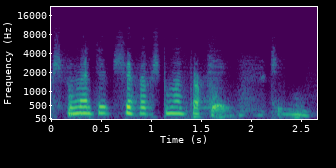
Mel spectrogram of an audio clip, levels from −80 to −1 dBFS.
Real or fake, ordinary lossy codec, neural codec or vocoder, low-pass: fake; none; codec, 44.1 kHz, 0.9 kbps, DAC; 19.8 kHz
